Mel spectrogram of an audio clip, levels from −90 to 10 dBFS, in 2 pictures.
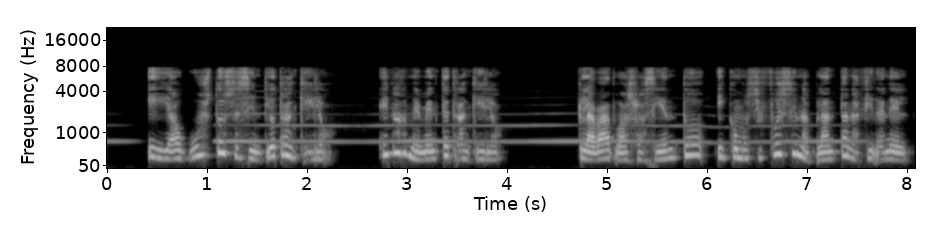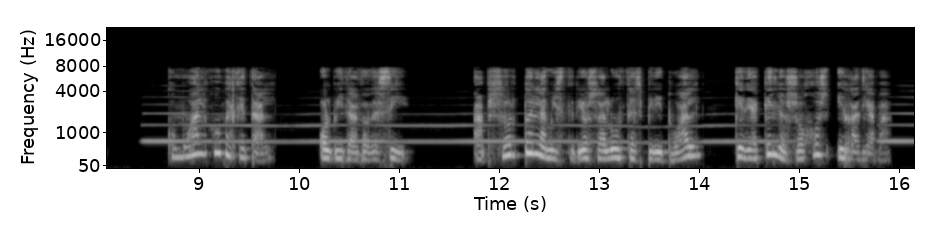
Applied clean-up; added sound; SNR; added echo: none; Wind instrument, woodwind instrument; 17 dB; none.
